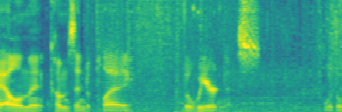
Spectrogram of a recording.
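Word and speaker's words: Wyrdness: The weirdness with a Y. I know it's kind of a goofy name when it's pronounced like weird, like odd, but the concept is fine enough.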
